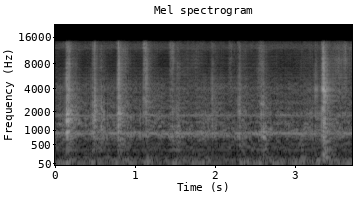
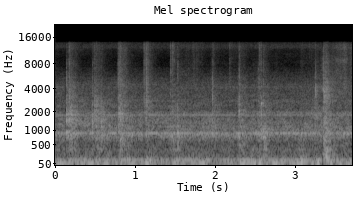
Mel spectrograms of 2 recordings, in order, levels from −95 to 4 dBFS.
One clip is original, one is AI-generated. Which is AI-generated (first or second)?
first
